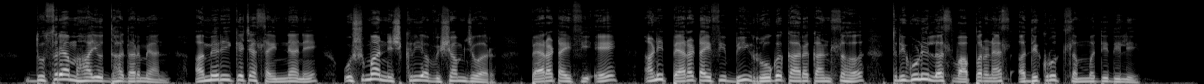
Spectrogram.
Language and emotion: Marathi, neutral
